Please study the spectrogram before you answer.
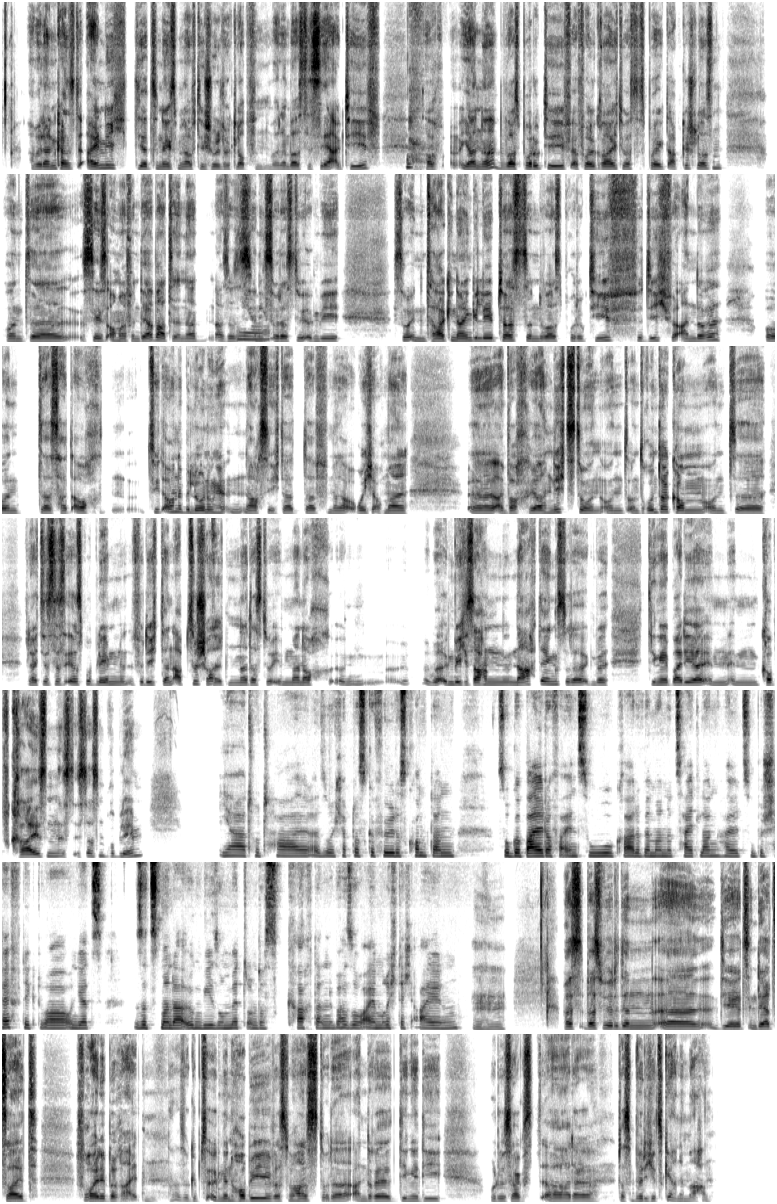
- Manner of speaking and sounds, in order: chuckle; unintelligible speech
- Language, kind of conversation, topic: German, advice, Warum fühle ich mich schuldig, wenn ich einfach entspanne?
- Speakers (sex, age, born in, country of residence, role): female, 25-29, Germany, Germany, user; male, 60-64, Germany, Germany, advisor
